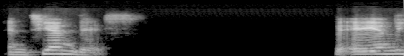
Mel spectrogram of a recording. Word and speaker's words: entiendes: so in this case in tiendes there's only three syllables because the i and the e work together to make one sound called a diphthong i'm emphasizing that second to last syllable entiendess the a and the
